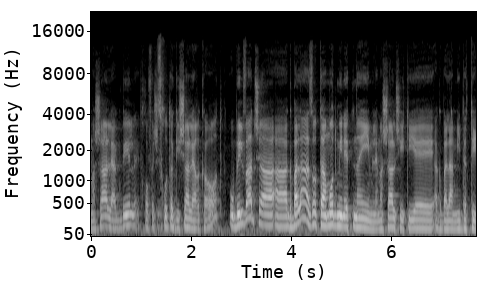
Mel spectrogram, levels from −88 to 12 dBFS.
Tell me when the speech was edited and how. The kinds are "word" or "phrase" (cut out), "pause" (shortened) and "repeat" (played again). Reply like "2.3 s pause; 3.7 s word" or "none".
1.3 s phrase; 2.7 s pause; 4.9 s word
